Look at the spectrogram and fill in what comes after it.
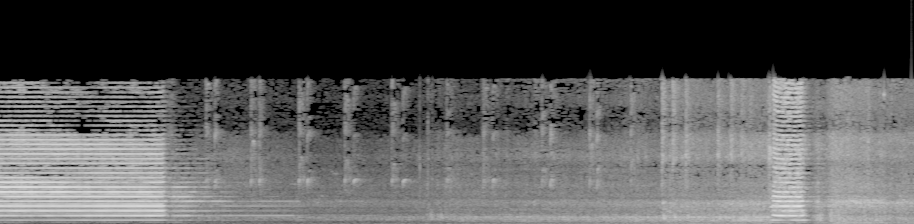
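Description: Bangladesh Railway diesel locomotive sounding its air horn in a long blast that cuts off about two seconds in, then the train's rumble growing louder as it approaches. A second, short horn blast near the end as the locomotive passes close, followed by the noise of the passing train.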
